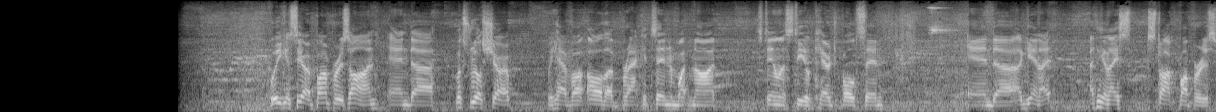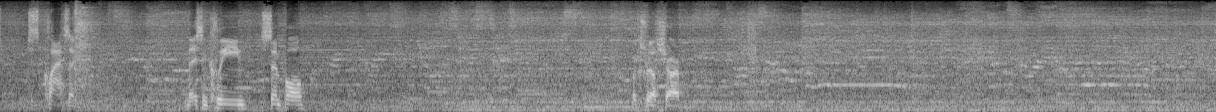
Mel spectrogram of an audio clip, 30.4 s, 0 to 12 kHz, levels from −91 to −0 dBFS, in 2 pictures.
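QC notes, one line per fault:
No faults were heard anywhere in the audio. Nothing here needs a timestamp or a further note.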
